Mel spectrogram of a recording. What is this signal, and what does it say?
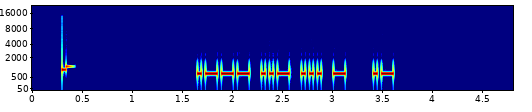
Morse code, heard as a keyed tone, about 30 wpm, 700 Hz. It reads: JUST A
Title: Sets of 2 Words 30wpm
